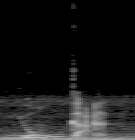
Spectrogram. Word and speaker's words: 勇敢: Brave in English, so Mandarin, it pronounced as 勇敢.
